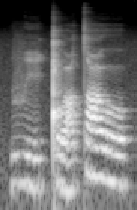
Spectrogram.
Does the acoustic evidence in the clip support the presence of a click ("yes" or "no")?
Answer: yes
